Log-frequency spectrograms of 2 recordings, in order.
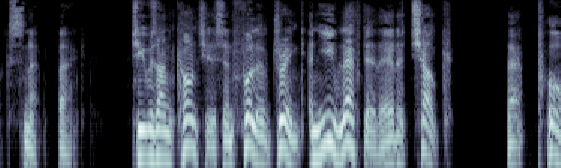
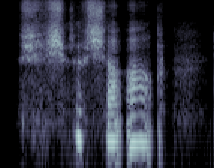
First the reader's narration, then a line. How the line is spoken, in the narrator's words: Jamie said quietly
